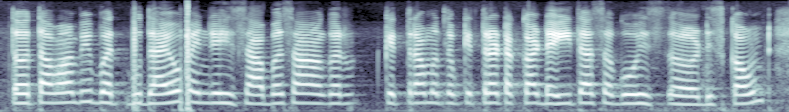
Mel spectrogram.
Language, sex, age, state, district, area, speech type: Sindhi, female, 18-30, Maharashtra, Mumbai Suburban, urban, spontaneous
